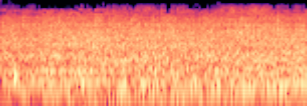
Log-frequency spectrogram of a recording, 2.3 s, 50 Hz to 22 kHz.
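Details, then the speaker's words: 1998 GMC Sonoma 4.3 Vortec V6, replacement engine for rod knock, after distributor adjustment; smooth steady low idle rumble with no knocking, ticking or smoke; normal idle. "yep no knocking no smoke it's not even smoking or nothing it's not knocking no it's not"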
